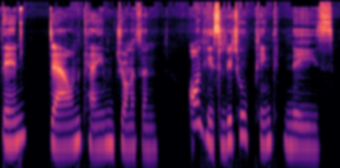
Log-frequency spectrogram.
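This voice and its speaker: A woman's voice: lowish voice, slow pace, dry recording. A woman reading a children's picture book aloud expressively, with explanatory asides to young listeners.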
